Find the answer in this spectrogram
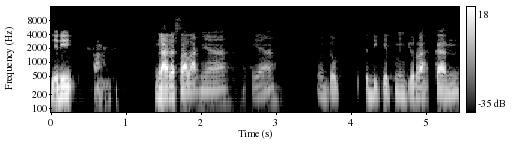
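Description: The man's pitch is fairly low. The sound is dry and close with no echo. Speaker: co-host, leadership community founder. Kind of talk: casual chat. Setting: video call.

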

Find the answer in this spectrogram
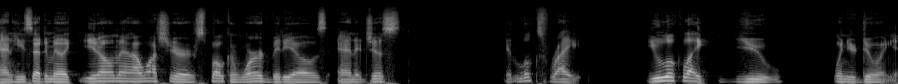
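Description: A man at medium pitch, fairly slow, with long, frequent pauses, ordinary pitch variation and a dry, close sound with no echo. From western Canada. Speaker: podcast host, poet and spoken word artist. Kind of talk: casual interview chat.

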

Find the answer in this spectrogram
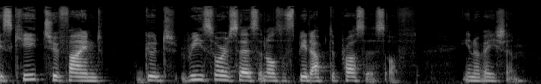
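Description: In a very clean recording with a silent background, a woman with a Swedish accent speaks at medium pitch and a fairly slow pace, her intonation fairly even. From Sweden. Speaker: graduate student. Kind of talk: interview.

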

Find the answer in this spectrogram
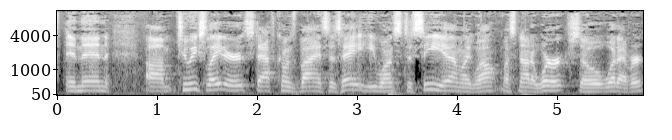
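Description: Very even loudness at a fairly quick pace, with noticeable background noise. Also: man, high pitch for a man. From Michigan, US. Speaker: chiropractic advocacy leader. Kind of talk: interview storytelling. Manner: animated.

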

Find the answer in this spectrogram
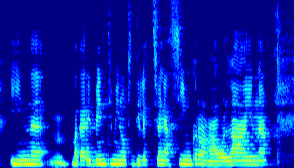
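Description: This woman has a medium pitch. Her intonation is monotone and flat. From Bologna, northern Italy. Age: 20s. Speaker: primary school teacher. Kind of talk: interview.

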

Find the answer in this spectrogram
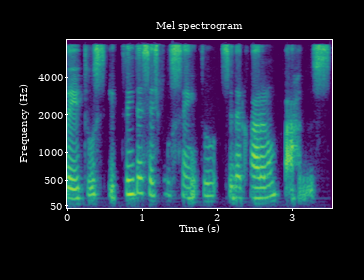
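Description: A woman speaks at a medium pitch and a very slow pace. Her pitch varies in an ordinary way. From Pernambuco, Brazil (Paudalho). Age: 20s. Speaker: podcast host, journalism student. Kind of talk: casual conversational podcast discussion.

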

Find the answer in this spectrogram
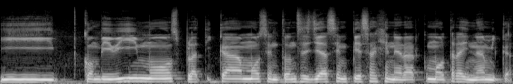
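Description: A man talks in a plain, everyday voice. His pitch is medium and his intonation fairly even. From Irapuato, Guanajuato, Mexico. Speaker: visual artist. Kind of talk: radio interview. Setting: radio studio.

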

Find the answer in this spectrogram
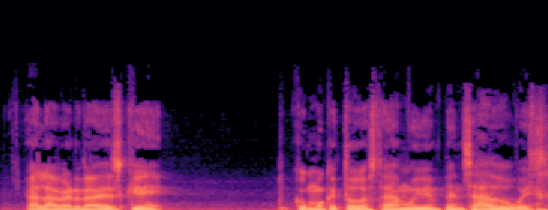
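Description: Fairly even intonation in a dark, mellow male tone. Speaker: podcast co-host. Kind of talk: casual chat.

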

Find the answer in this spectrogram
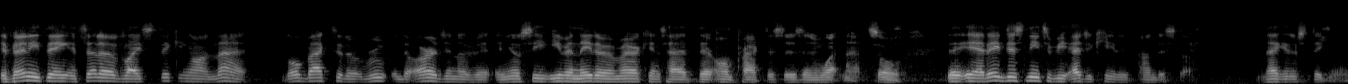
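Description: A man with a plain, everyday voice speaks at a medium pitch and a fairly quick pace, with ordinary pitch variation. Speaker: podcast co-host. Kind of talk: casual chat.

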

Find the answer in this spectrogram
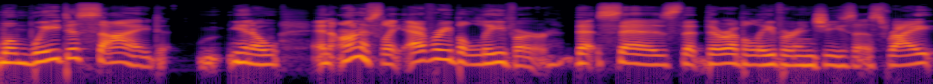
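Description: A woman with an American accent has an ordinary speaking voice at medium pitch, with ordinary pitch variation. She talks at a moderate pace on a very clean recording with a silent background. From upstate New York. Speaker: associate pastor. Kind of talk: casual chat.

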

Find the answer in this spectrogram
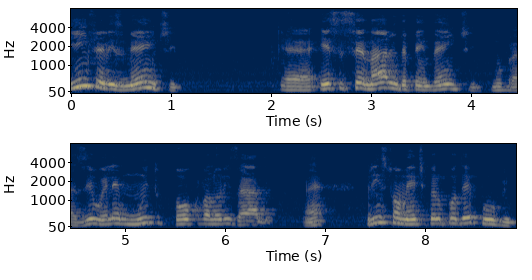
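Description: Lively intonation at a moderate pace, in an ordinary speaking voice. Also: man, fairly high pitch for a man. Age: 50s. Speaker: cultural manager. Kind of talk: interview.

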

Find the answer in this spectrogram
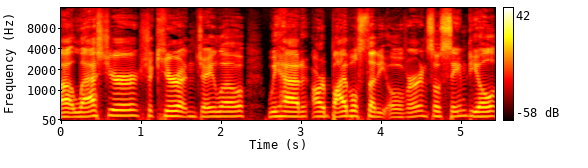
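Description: Dry and close with no echo, this very clean recording with a silent background has a man at a fairly high pitch speaking at a fairly slow pace in monotone, flat intonation with hardly any pauses. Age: 20s. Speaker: sports podcast co-host. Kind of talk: casual chat.

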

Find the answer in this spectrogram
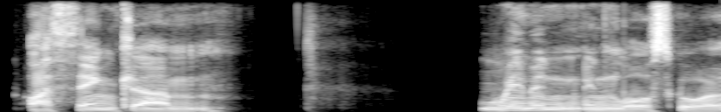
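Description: Here a man speaks at a fairly low pitch in an Australian accent. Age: 20s. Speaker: junior lawyer. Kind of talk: interview testimony.

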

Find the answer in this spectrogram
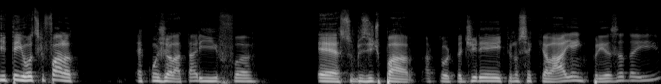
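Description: Using a normal speaking voice, a man speaks at a moderate pace with a fairly high pitch and ordinary pitch variation, the sound dry and close with no echo. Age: 30s. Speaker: investor and finance content creator. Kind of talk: casual interview chat.

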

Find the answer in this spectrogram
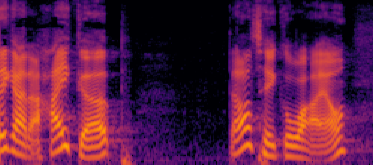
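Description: A loud woman's voice with very wide pitch swings on a very clean recording with a silent background. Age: 20s. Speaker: guest preacher. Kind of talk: sermon. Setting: church.

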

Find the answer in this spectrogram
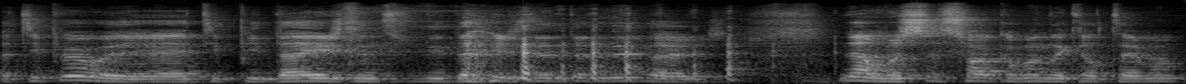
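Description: Speaking at a medium pitch, a man delivers his words in a monotone, flat intonation. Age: 40s. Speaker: podcast co-host. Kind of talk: casual chat.

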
